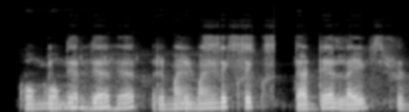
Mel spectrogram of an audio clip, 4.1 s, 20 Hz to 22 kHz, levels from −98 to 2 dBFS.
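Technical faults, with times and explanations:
0.44–2.74 s, doubled audio track: the speech is heard twice at once, with a second full-band copy trailing the first by around 300 ms and about as loud as the original. The copy carries no decay or room colour, so it sounds like a clean overlapping repeat rather than an echo, and it cuts in and out abruptly at both ends. The likely cause is the same signal reaching the mix a second time through a slower path.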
